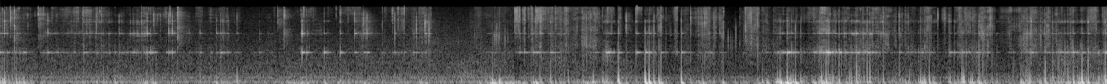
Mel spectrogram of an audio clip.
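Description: Long acrylic nails scratch and tap the geometric raised pattern of a hand-sized frosted glass candle jar with a white lid, apparently filled with wax. Quick, dense clicks and raspy scratching run throughout, with bright glassy ticks and a faint steady tone in the background.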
